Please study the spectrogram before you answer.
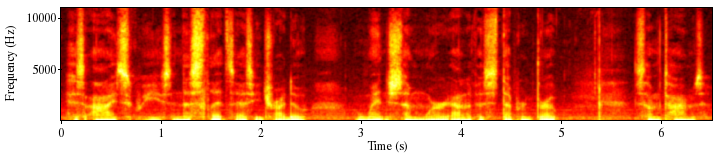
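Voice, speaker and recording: Creaky man whispering right in your ear. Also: on the high side, monotone, measured pace, a bit bright. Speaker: narrator reading aloud. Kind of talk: whispered ASMR reading of a horror novel.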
